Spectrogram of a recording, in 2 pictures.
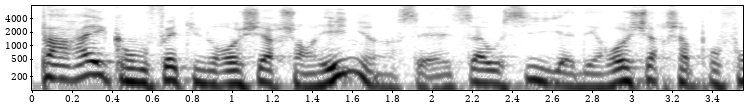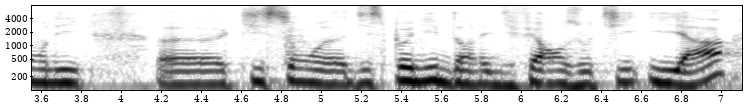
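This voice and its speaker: A man giving a casual, chatty lesson on how AI prompting works, talking in a lively way with many fillers and playful sound words. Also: mid-range voice, brisk, breathy edge. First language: French. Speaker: teacher explaining AI prompting. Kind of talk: casual spoken lesson with screen demo.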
